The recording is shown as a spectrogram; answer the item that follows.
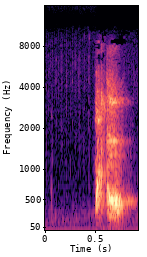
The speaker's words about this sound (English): I got hiccups after. There it is.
